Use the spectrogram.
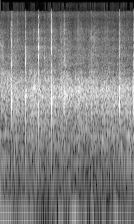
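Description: A temple anniversary gathering applauds the organizers of a youth leadership program; a soft, steady patter of clapping with a few sharper individual claps standing out at regular intervals.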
